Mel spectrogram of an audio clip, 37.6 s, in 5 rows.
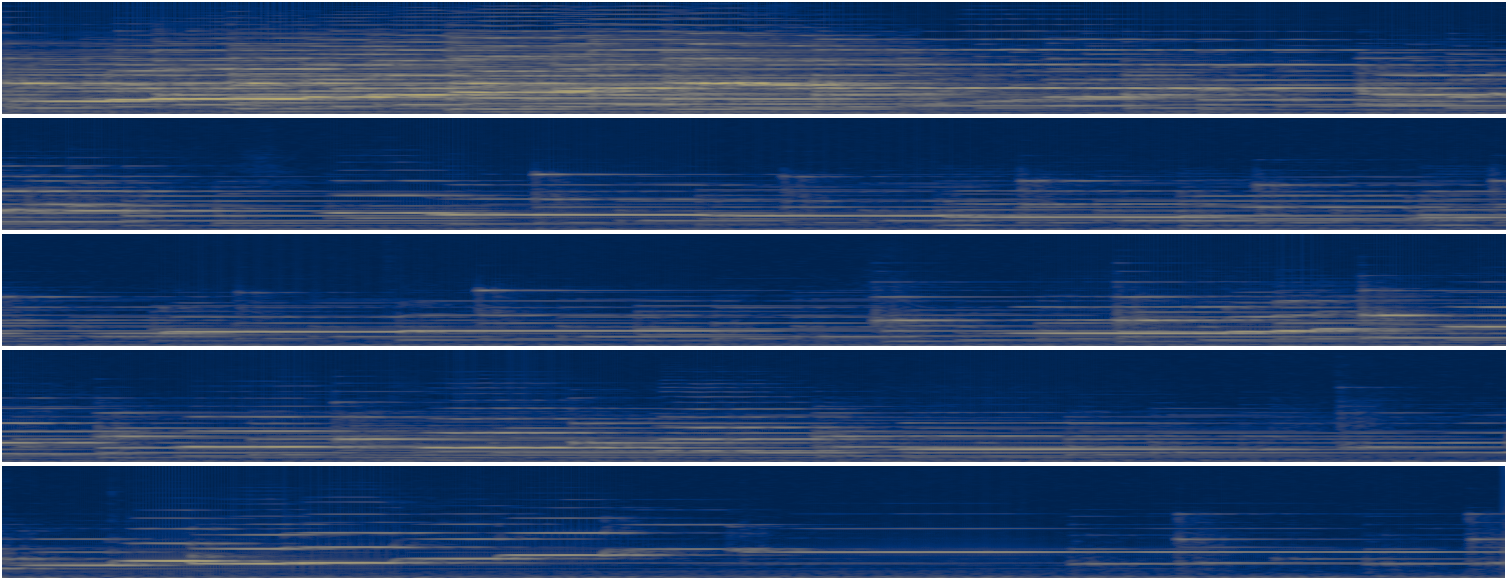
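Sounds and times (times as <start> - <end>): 
saxophone: 0.0 - 18.6, 19.4 - 37.5.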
